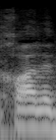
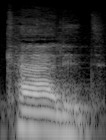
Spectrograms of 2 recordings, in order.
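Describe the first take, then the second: First: It begins with a rough sound high in the throat. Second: It begins with a plain English k sound. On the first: The speaker calls it right. "Instead of saying Khalid" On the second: The speaker calls it wrong. "they'll say Khalid"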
